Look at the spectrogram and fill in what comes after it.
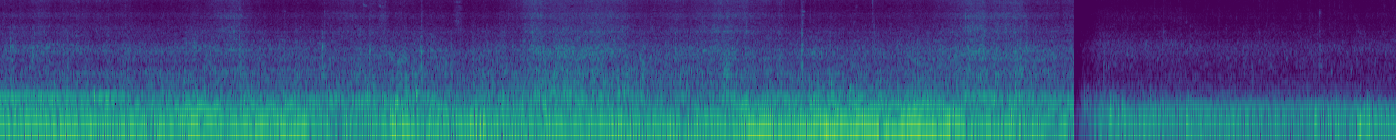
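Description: Off-road vehicle engine running under load, its pitch shifting as the revs change, with heavy wind and rushing noise over it. The sound breaks off abruptly about three-quarters through and resumes a little quieter.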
